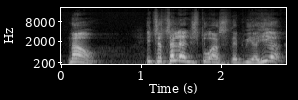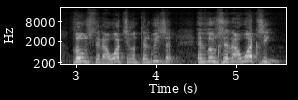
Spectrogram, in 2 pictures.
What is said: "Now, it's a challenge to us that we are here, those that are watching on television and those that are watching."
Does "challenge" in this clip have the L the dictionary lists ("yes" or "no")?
yes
